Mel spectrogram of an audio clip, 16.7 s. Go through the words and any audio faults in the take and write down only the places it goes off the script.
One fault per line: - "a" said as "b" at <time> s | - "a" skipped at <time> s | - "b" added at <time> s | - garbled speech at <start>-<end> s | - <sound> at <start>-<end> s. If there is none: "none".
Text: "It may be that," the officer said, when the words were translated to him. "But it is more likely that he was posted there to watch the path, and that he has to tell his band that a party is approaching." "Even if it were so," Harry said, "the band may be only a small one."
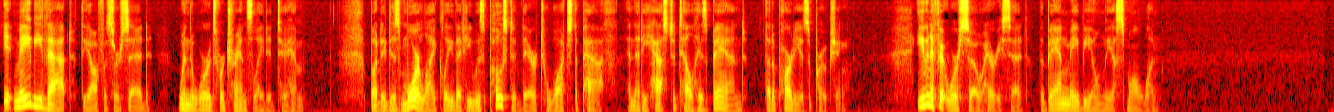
none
